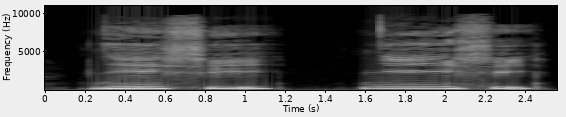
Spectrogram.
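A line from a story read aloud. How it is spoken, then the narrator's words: Sleepy babble. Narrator (Russian): Она сонно улыбнулась брату и пролепетала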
